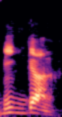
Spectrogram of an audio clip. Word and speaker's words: বিজ্ঞ: তারপর মাঝখানে যদি থাকে যেমন বিজ্ঞান, বিজ্ঞান, বিজ্ঞান থাকলে কি হবে, বিজ্ঞান, দেখুন বিগ গান, বিজ্ঞান, তাহলে আমরা এখানে পাচ্ছি যে দেখুন এরকম উচ্চারণ হচ্ছে।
